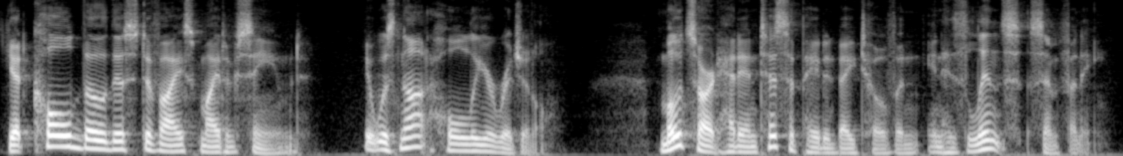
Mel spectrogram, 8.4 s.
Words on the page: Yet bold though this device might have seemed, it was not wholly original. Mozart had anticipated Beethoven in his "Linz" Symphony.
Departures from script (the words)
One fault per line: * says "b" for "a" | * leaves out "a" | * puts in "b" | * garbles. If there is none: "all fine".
* says "cold" for "bold"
